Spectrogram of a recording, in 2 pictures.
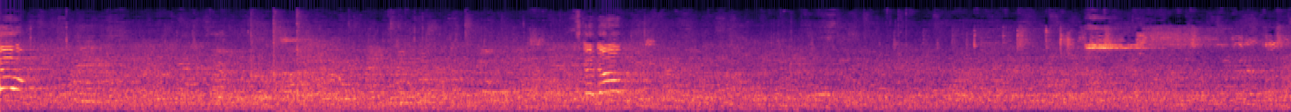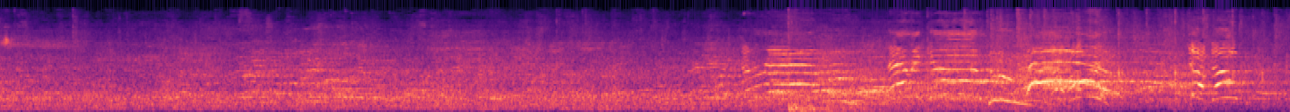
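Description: A large crowd murmurs and chatters in an echoing gym.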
